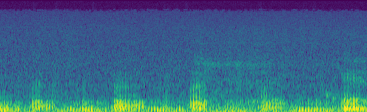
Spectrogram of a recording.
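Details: Gaia, a long-haired tabby carrying many kittens, purrs contentedly; soft low rumbles swell and fade in a steady cycle close to once per second.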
